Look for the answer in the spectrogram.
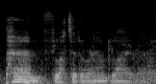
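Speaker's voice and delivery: ordinary delivery, nothing marked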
